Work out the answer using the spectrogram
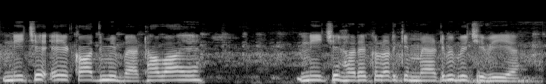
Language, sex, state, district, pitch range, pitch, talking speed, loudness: Hindi, male, Uttar Pradesh, Saharanpur, 185-205 Hz, 200 Hz, 165 wpm, -14 LUFS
